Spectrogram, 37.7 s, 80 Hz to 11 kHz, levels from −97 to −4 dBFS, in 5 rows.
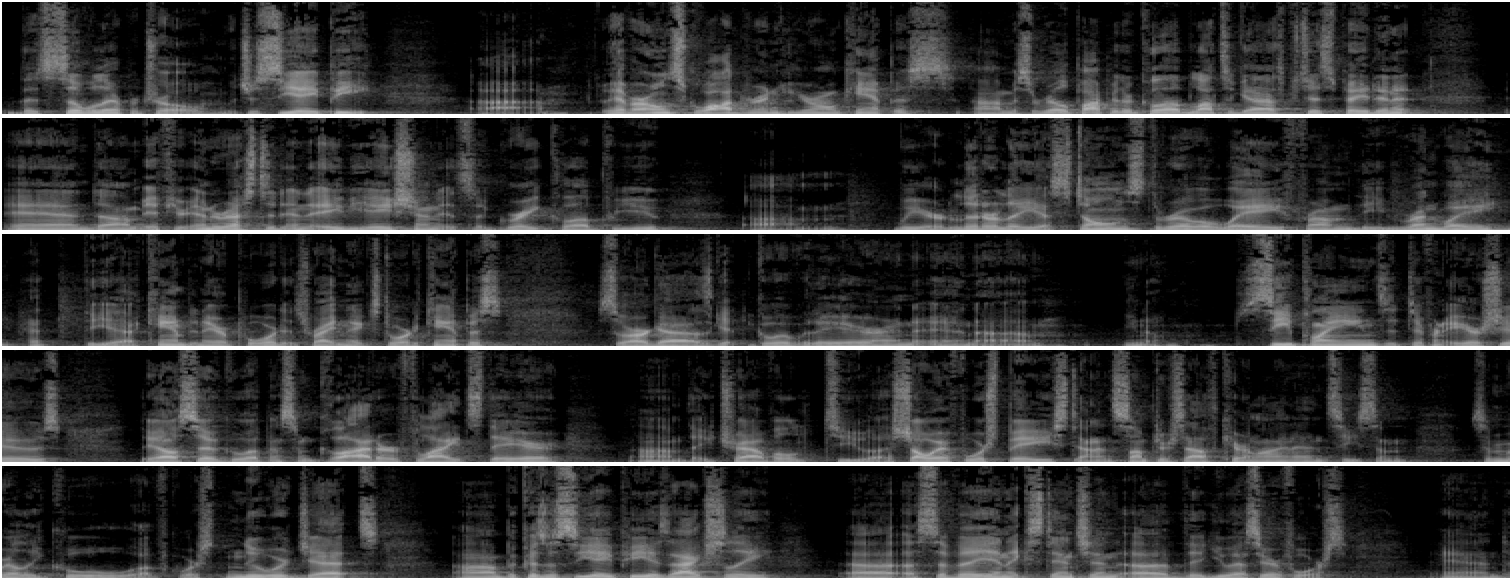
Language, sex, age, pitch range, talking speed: English, male, 30-49, 85-100 Hz, 210 wpm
